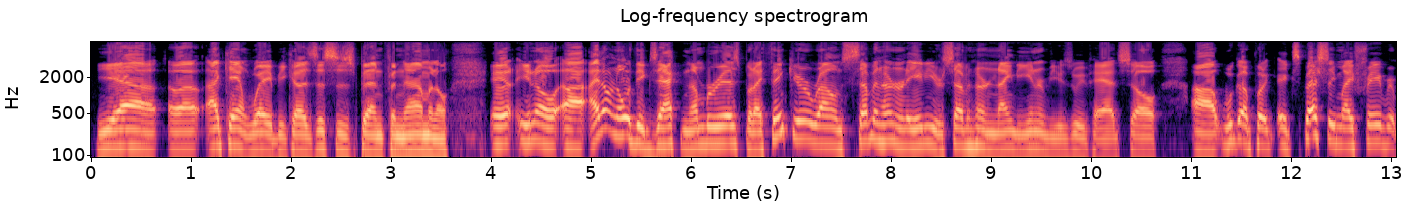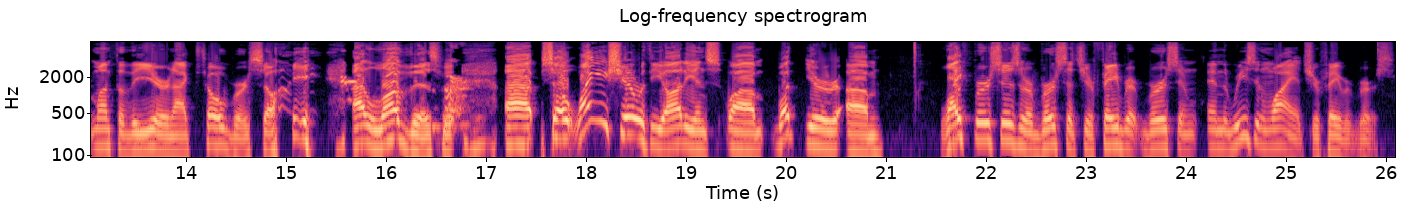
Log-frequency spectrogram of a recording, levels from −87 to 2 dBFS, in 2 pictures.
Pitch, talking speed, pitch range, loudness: 135 Hz, 195 wpm, 115-155 Hz, -13 LUFS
